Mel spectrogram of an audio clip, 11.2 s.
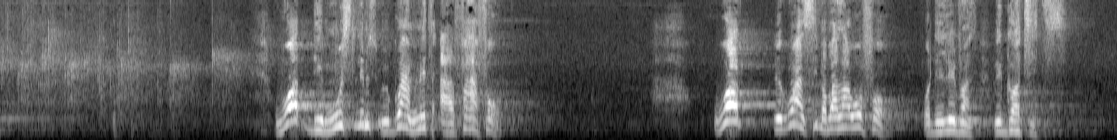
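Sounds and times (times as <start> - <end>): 
church congregation clapping hands: 0.0 - 2.8
speech: 2.8 - 5.1, 7.2 - 10.7.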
